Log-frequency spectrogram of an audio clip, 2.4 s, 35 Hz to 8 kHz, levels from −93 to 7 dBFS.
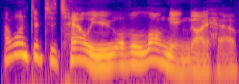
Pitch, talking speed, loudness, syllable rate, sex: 135 Hz, 250 wpm, -16 LUFS, 5.1 syllables/s, male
